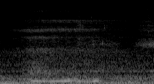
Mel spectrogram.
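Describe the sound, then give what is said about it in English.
A voice imitates the heavy snoring of a sleeping character, one long, rough, rattling inhale held for about a second, fairly loud, with no other talk. “Snoring even harder if possible than he normally does.”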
